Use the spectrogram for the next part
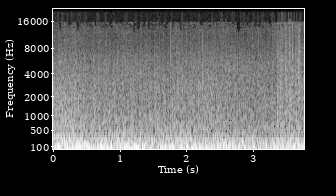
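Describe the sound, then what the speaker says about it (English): A Panzerfaust ammo explosion in the WWII strategy game Steel Division: Normandy 44, a loud, sustained, dense rumbling roar with heavy low end that barely fluctuates throughout, no talking. "that's an ammo explosion from the Panzerfaust"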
